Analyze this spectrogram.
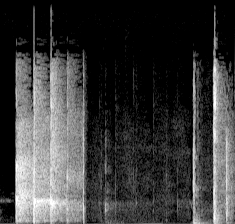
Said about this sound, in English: So I'm going to unmute you all so we can all clap loudly.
